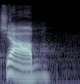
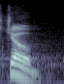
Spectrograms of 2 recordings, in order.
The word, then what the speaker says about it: Job: It looks like Job, but it's Job, okay? It's funny when people that haven't grown up in a church background, I say, open the book of Job. Well, how do you spell that? Is that J-O-B-E? No, it's spelled like Job. Well, why don't you say Job? Because historically, that's not how you pronounce Job.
